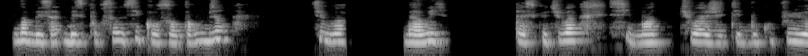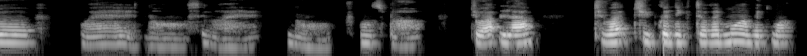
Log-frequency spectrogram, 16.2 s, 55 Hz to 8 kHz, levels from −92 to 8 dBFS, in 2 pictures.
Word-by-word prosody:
Non, 220 +1 +2
mais 195 -1 0
ça 190 +1 -5
mais 195 -1 +1
c'est 195 0 -7
pour 200 -2 -13
ça 225 - -4
aussi 225 +2 -5
qu'on 195 - -2
s'entend 185 0 -5
bien. 245 +4 -2 0.8
Tu 245 -4 -8
vois? 205 0 0 0.6
Bah 190 -2 +4
oui. 210 +2 -1 0.6
Parce 195 -3 -3
que 200 - -8
tu 195 +1 -9
vois, 215 0 +4 0.3
si - - -10
moi, 190 +1 -1 0.2
tu - - -11
vois, 195 -1 +3
j'étais 180 +1 -9
beaucoup 190 +3 -12
plus, 205 -1 0
heu, 185 -1 0 0.5
«Ouais, 160 0 -11
non, 145 -2 -15
c'est 195 - -15
vrai, 155 -4 -15 0.5
non, 140 -8 -16
je - - -23
pense 175 -2 -8
pas», - - -11 0.4
tu - - -1
vois, 170 - +7
là, 180 0 +8 0.6
tu 200 - -7
vois, 195 +2 +8
tu 200 -3 -2
connecterais 185 -1 +3
moins 200 +2 +3
avec 175 -1 -3
moi. 170 -2 -4
190 Hz, 165 wpm, -22 LUFS, 180-205 Hz, 0.8 s, là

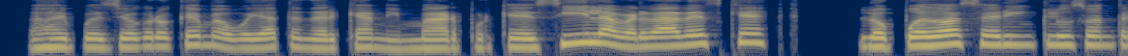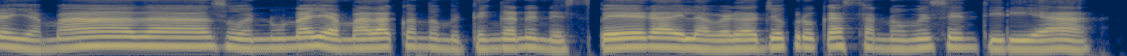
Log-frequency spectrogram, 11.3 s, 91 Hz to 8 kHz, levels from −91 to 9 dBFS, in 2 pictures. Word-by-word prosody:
Ay, 185 +2 -1
pues, 180 -1 -4
yo 190 -1 -1
creo 200 -1 -1
que 230 +1 -1
me 210 - -2
voy 175 0 -1
a 190 - 0
tener 175 -3 -3
que 190 +2 -2
animar, 170 -1 0
porque 185 +1 -1
sí, 255 +8 +1
la 255 -3 +6
verdad 205 +2 +4
es 245 +1 +1
que 275 -1 +1 0.4
lo 195 -1 +2
puedo 210 +3 +5
hacer, 240 -1 +3
incluso, 230 0 -2
entre 220 -3 -2
llamadas, 205 +3 +1
o 185 - -1
en 175 +1 -6
una 200 +3 0
llamada 185 -1 +1
cuando 195 -3 -7
me 165 -2 -8
tengan 175 +3 -4
en 185 -3 -3
espera, 190 +5 +1
y 180 - +1
la 175 -2 -1
verdad 170 +1 -1
yo 190 +1 -2
creo 195 -3 -3
que 200 +2 -1
hasta 200 -1 -5
no 170 -2 -7
me 180 +2 -3
sentiría 165 -4 -3
190 Hz, 225 wpm, -23 LUFS, 175-210 Hz, 0.4 s, la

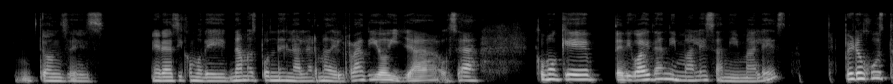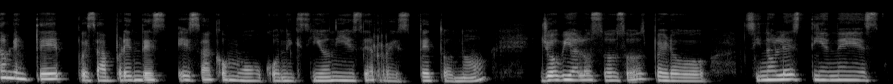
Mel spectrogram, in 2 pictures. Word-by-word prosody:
Entonces, 155 - -3 0.4
era 175 0 +3
así 175 +2 -1
como 180 -1 0
de 165 0 0
nada 180 +3 +2
más 190 -1 -2
ponen 185 -1 +1
la 165 - +1
alarma 165 +2 -1
del 150 -2 0
radio 195 - +2
y 95 -5 +1
ya, 95 +2 0
o - - -6
sea, 180 -1 -1 0.5
como 230 0 +3
que 225 -1 +4
te - - +2
digo, 200 0 +4
hay 210 +2 +7
de 230 - 0
animales 205 -5 0
a - - -2
animales, 155 - -3 0.6
pero 255 +2 +7
justamente, 260 -3 +2
pues, 175 - -3
aprendes 195 +3 0
esa 195 - -2
como 170 - -2
conexión 170 +2 -3
y 185 -1 0
ese 175 +3 -3
respeto, 160 -1 -5
¿no? 155 - -4 0.5
Yo 195 +3 +3
vi 210 +1 +4
a 200 - -1
los 205 -1 -3
osos 185 +7 -3
pero 165 -5 -1 0.4
si 200 - -6
no 210 +1 +4
les 225 0 +2
tienes, 200 -3 -2
185 Hz, 155 wpm, -24 LUFS, 165-210 Hz, 0.6 s, hay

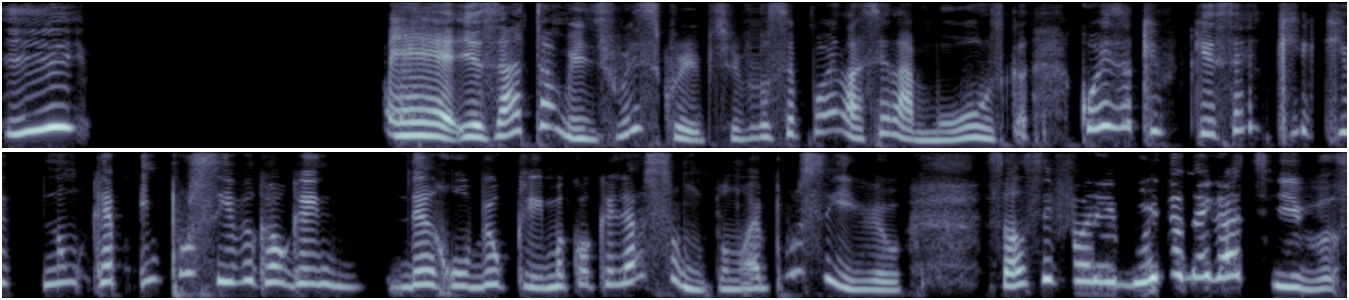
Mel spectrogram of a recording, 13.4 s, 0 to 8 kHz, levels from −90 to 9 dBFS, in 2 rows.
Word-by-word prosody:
E 410 +9 +9 1.5
É, 265 -4 +7
exatamente. 245 - +2
Um 275 - -3
script. 210 - -4
Você 235 +8 -5
põe 340 +5 -7
lá, 220 - +1
sei 310 - -6
lá, 200 - +2
música 185 +5 -4 0.2
coisa 435 +2 +2
que 360 -5 -4
que 300 -1 -3
se 370 - -6 0.2
que 360 - -8
que 330 0 -6 0.2
não 320 +3 -5
que 330 - -4
é - - -2
impossível 370 -3 -2
que 330 - -3
alguém 300 -7 -1
derrube 255 +1 -1
o 285 - -2
clima 235 0 -3
com 285 - -8
aquele 285 +3 -3
assunto. 210 - -4
Não 190 - -5
é - - -2
possível. 205 - -5 0.4
Só 265 0 +2
se 395 +6 +1
forem 345 -2 -1
muito 410 - +4
negativos. 270 - 0
290 Hz, 165 wpm, -23 LUFS, 230-360 Hz, 1.5 s, E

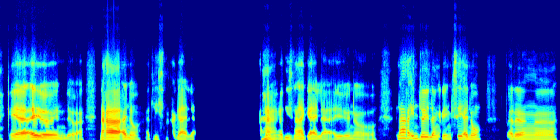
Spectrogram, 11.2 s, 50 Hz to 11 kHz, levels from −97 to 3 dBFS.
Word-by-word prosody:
Kaya, 130 -2 +4
ayun, 125 -5 +4
di - - -7
ba, - - -8 0.3
na 135 - +4 0.4
ano, 115 -5 -2
at 150 - -15
least 150 -7 -12
nakagala. - - -4 1.4
Aha, 115 -1 +1
at 125 - -5
least 130 -2 -9
nakagala. 115 -2 -2
Ayun, 105 0 -8
oo. - - -10 0.4
Nakaka-enjoy 205 -6 0
lang 145 -4 -4
rin 115 -1 -7
kasi 195 +8 -3
ano, 165 +1 -3 0.4
parang, 80 -1 -3 0.2
ah, 75 -2 -5
125 Hz, 120 wpm, -23 LUFS, 110-150 Hz, 1.4 s, Kaya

